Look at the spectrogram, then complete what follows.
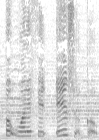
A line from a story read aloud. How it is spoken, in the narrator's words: Annie whimpered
